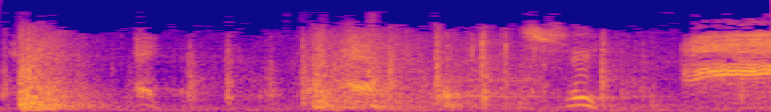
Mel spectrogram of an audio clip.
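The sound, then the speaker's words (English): A locked door is busted in with a couple of heavy, loud slams and splintering thuds, followed by startled voices and a brief high-pitched cry. “There's nothing for it but to bust in the door.”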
